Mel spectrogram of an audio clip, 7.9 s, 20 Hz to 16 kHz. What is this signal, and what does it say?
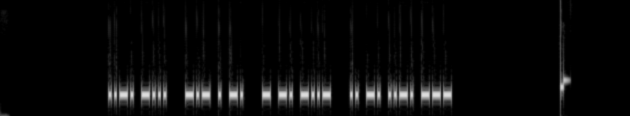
Morse code, heard as a keyed tone, about 36 wpm, 700 Hz. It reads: FB KEN TNX INFO
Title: Practice QSO - Exchange 3 - More Info - 35wpm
